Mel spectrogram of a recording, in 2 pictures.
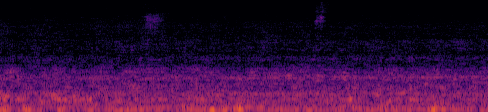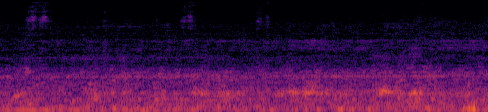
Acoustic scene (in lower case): subway train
